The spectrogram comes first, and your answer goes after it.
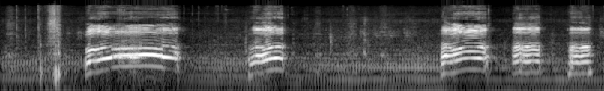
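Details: Male goat yelling weird, scary-sounding calls at a female goat in courtship: a long, quavering bleat of almost a second, then a shorter one, and a final run of three rapid, clipped cries.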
